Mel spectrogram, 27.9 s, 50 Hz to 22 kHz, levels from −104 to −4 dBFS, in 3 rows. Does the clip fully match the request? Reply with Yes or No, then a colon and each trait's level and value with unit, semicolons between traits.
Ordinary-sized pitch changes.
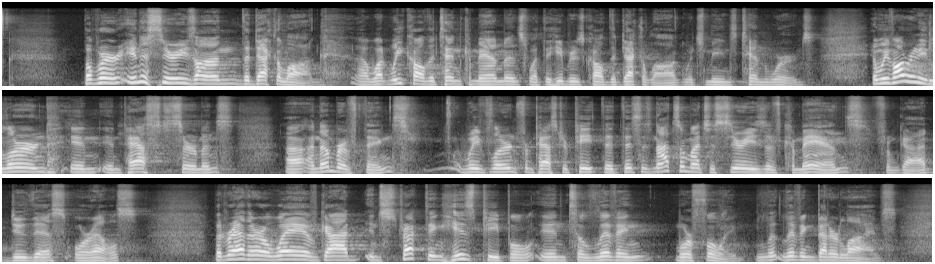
Yes: average, 3.6 semitones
